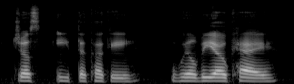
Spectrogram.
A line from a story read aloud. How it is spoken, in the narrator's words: says calmly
